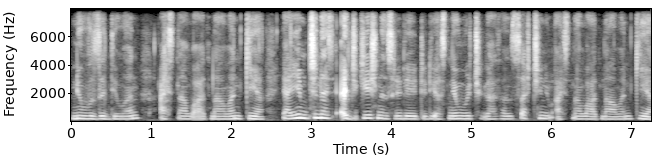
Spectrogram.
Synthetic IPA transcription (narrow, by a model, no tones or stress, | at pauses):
niʋuzɨd̪ʲiʋɐn | ɐsʲnaːʋa̰ːt̪naːʋɐnkijã | jãːjimt͡ʃʰinɐsʲed͡ʒukʲeːʃɐnɐsɾileːʈiɖjɐsniʋut͡ʃʰiɡʱɐsɐnsɐst͡ʃʰinimʔɐ̰sʲnaːʋaːt̪naːʋɐnkijã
